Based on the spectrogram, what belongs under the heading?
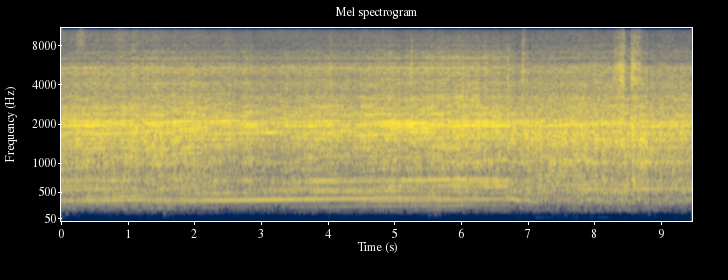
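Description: Mercedes-Benz W123 300D's 3-litre inline-five diesel engine pulling under full acceleration, heard from inside the cabin. Its note climbs slowly and steadily.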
